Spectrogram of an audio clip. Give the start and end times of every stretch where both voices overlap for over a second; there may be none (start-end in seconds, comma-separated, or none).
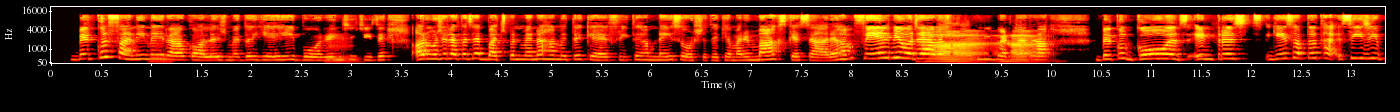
8.8-10.0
